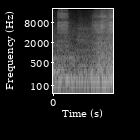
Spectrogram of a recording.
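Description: Pen or marker scratching out numbers across a surface while working a class 7 exponents math problem, a short continuous rubbing stroke heard up close with no talk.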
